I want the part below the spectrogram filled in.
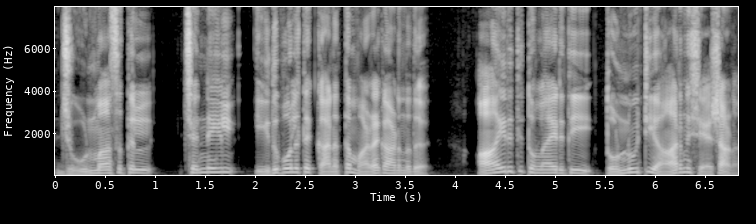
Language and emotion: Malayalam, surprised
